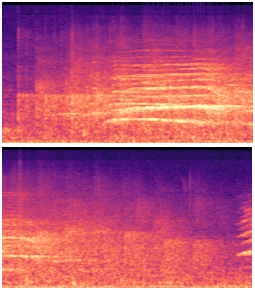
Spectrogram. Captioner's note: audience applauding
